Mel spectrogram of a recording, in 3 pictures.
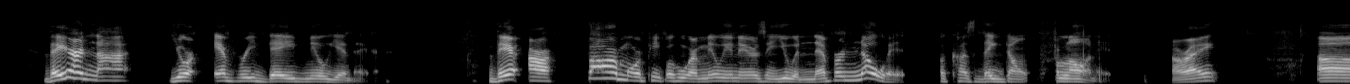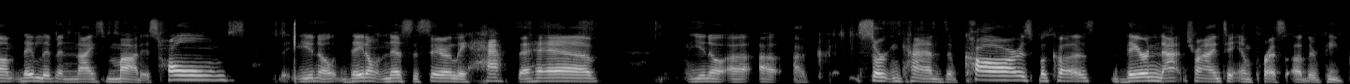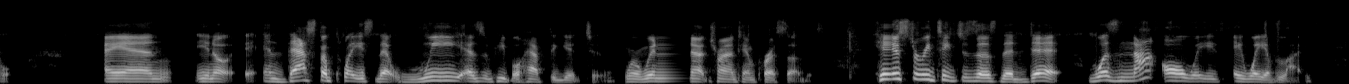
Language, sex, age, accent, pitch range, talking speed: English, male, 40-59, American, 140-185 Hz, 135 wpm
